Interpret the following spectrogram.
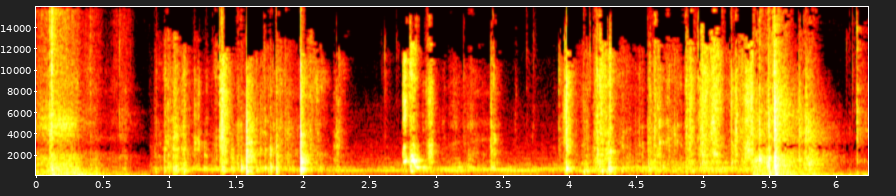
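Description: Packaging in an opened shipping box being handled and unpacked: irregular crinkling with many sharp clicks and taps, the loudest about two seconds in and just before the end.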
